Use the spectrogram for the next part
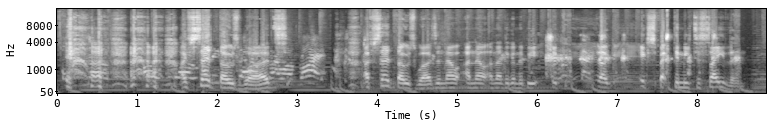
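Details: Adult woman who stammers, who also reports a vocal cord condition that sometimes stops her producing any sound and considers her stammer not that bad, speaking in a podcast interview: stuttering.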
